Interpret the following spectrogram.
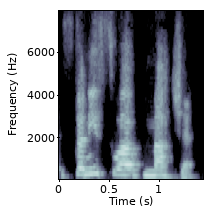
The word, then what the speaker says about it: Stanisław Maczek: How would you like to pronounce it? So Stanisław Maczek. Stanisław Maczek.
